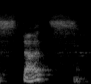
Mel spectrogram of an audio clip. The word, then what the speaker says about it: Stuetz: on the recording um my last name is stutz and very few people in the world ever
